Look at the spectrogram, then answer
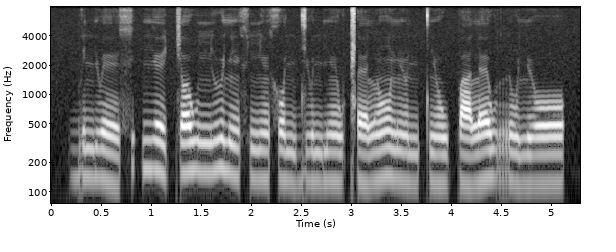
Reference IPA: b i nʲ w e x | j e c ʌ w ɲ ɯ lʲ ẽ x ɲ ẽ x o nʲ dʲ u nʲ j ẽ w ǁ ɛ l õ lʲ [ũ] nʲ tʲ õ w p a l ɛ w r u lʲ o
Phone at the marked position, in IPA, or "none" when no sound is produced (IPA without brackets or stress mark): õ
